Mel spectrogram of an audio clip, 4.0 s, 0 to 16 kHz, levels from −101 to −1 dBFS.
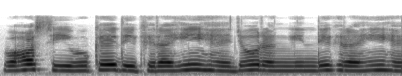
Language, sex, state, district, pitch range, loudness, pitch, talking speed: Hindi, female, Bihar, Patna, 185-215 Hz, -17 LUFS, 195 Hz, 165 wpm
